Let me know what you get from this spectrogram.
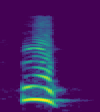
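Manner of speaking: short, high "woo"; loud celebratory yip; excited whoop. Real, not acted. Cheering the episode.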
